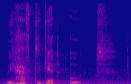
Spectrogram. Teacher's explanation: Out is pronounced as oot or eat depending on the region.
